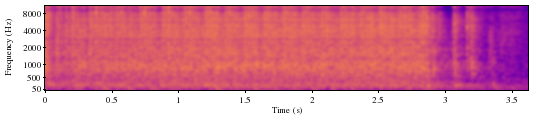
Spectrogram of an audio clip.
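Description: A sewing machine quilting along a fabric border runs in a steady, dense mechanical buzz for about three seconds, then slows and stops near the end.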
